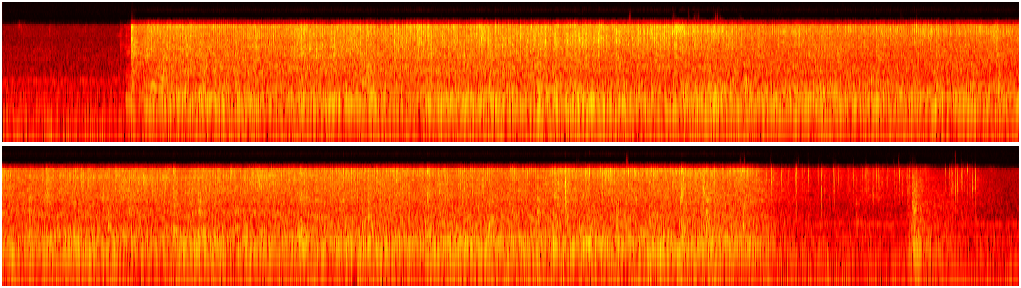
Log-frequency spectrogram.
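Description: A horizontal flow-wrapping machine running with a loud, steady mechanical noise. The noise switches on abruptly about a second in and cuts off abruptly near the end, followed by a brief knock.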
